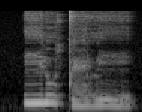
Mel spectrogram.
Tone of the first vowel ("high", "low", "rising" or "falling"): high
